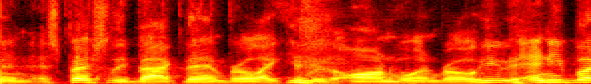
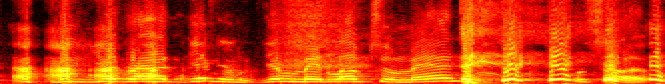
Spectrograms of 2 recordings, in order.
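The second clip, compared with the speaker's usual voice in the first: lightly voiced higher taunting threat; mock taunt; 6 semitones higher than usual. Guest riffing a joking taunt at host. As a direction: tease like a fake tough guy.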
